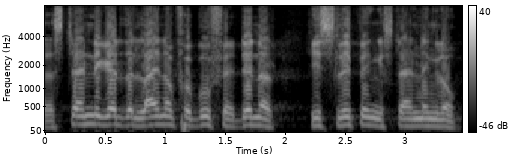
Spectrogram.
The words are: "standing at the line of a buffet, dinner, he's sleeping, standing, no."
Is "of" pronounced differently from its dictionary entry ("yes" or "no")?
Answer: yes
